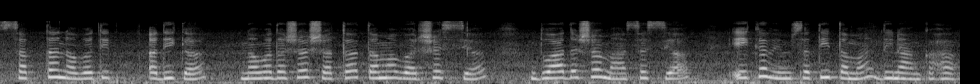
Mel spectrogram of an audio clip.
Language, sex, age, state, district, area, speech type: Sanskrit, female, 18-30, Assam, Biswanath, rural, spontaneous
